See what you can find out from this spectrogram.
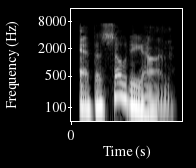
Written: epeisodion

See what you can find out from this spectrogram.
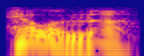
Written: Helena

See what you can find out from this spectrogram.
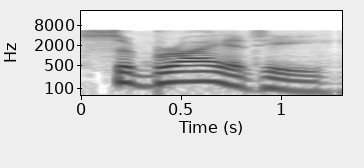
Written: sobriety

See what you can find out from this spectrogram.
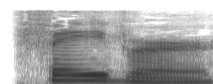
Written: favorless

